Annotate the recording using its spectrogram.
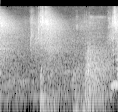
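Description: Three heavy thuds of a wushu athlete's feet stamping and landing on the competition mat during a southern broadsword (nandao) routine, each with a sharp swish of the broadsword cutting the air.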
